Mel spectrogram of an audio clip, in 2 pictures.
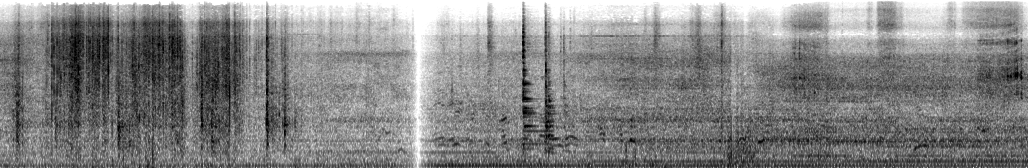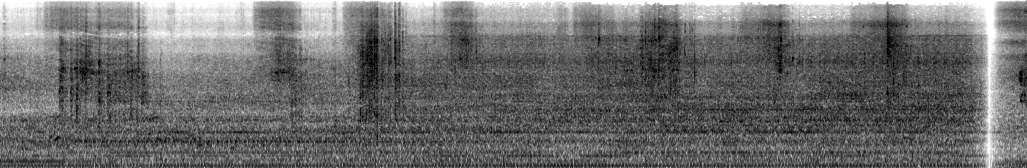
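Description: Rustling and clattering of crash debris being handled for about six seconds. After an abrupt break, a rollback tow truck's diesel engine idles steadily, with short scraping broom strokes on concrete every second or two.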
